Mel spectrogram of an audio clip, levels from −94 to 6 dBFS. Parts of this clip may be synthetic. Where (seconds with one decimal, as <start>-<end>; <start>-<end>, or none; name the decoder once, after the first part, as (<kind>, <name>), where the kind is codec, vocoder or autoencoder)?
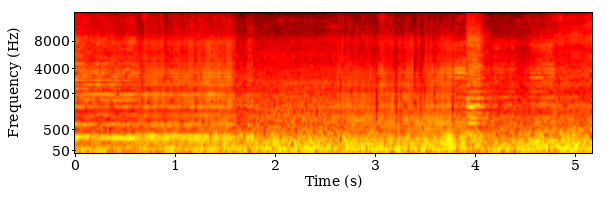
0.6-1.6 (vocoder, BigVGAN v2); 2.6-3.8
